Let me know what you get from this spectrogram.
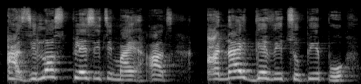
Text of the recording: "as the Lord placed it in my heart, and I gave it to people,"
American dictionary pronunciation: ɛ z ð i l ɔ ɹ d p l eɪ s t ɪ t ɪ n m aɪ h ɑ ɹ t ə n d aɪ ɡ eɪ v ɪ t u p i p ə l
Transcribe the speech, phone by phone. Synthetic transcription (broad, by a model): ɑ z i l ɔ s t p l eɪ s ɪ t ɪ n m aɪ h ɑ t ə n aɪ ɡ eɪ v ɪ t u p i p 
